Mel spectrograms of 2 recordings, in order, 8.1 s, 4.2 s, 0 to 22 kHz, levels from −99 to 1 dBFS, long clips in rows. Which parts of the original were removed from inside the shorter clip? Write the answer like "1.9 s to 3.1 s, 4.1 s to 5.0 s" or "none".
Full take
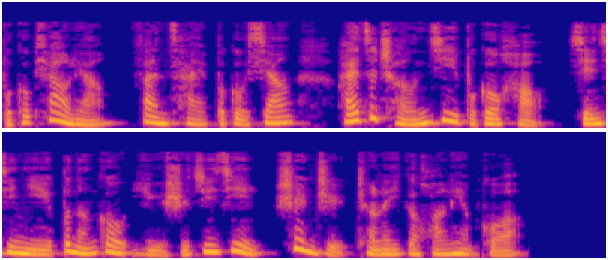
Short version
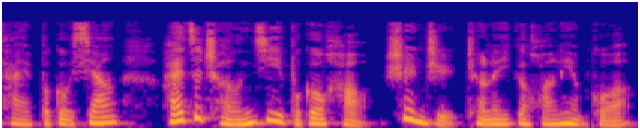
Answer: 3.7 s to 5.8 s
